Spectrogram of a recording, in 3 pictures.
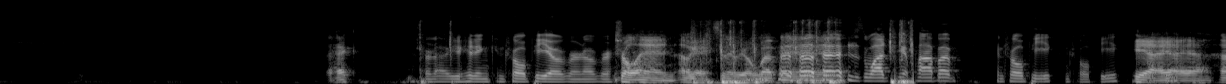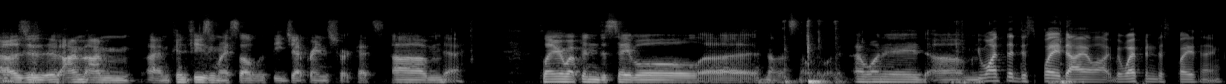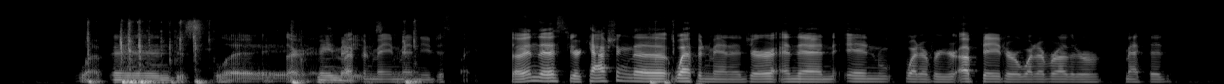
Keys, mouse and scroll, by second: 0.3 ctrl+p, 2.6 ctrl+p, 6.2 ctrl+n, 6.9-9.7 typing, 11.1 ctrl+s, 20.7 ctrl+n, 21.8-26.8 typing, 27.6 Return, 29.1 ctrl+s, 31.2 Return, 31.3 Up, 31.8 Tab, 34.7 alt+shift+f, 35.5 ctrl+s, 35.5 Tab, 35.8-36.7 typing.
